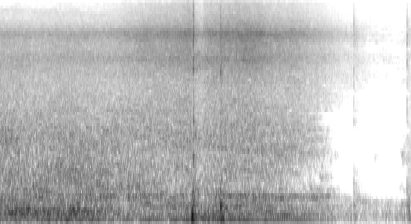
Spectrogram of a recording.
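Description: A motor vehicle's rushing noise with a low hum, fading away near the end; a single click about two seconds in.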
